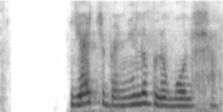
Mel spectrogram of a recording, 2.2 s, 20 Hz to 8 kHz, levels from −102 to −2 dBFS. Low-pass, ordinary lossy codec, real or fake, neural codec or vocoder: none; none; fake; codec, 16 kHz, 4.8 kbps, FACodec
